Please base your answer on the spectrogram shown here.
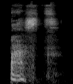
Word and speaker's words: passed: Passed, passed. The pronunciation for P-A-S-S-E-D is the same as P-A-S-T.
